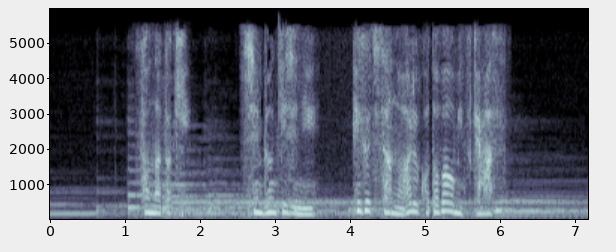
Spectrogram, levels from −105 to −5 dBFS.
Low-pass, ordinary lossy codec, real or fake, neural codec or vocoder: 5.4 kHz; AAC, 32 kbps; fake; vocoder, 22.05 kHz, 80 mel bands, WaveNeXt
